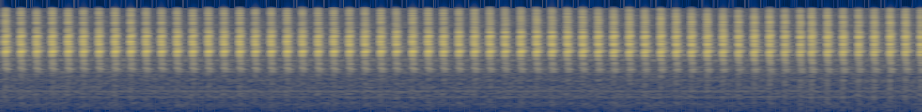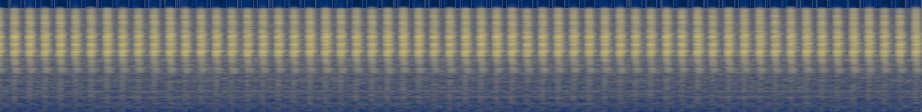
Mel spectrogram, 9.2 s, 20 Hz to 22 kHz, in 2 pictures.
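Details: 2005 Peugeot 206cc petrol engine at quiet idle with a sharp, very even ticking of several clicks a second; still the same after tightening the torque converter bolts.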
